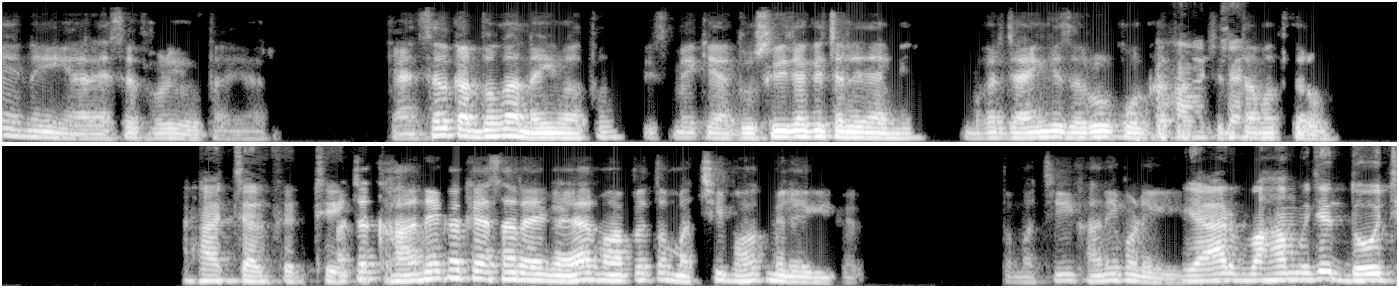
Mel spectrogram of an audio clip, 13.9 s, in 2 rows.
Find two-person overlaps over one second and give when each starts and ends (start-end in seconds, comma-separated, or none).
none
